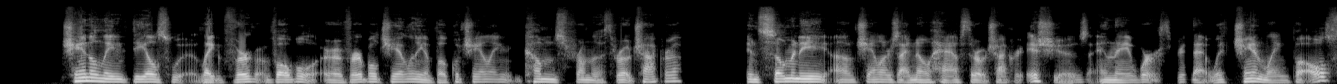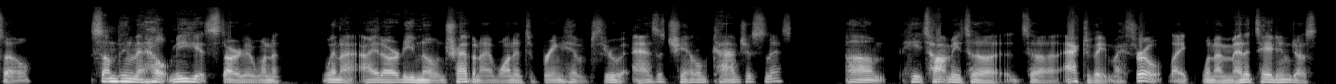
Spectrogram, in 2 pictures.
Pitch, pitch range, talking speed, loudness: 110 Hz, 100-120 Hz, 165 wpm, -18 LUFS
